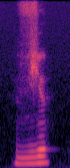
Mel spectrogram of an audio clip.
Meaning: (adjective) old; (noun) 1. old person 2. dad 3. parents 4. old chap
- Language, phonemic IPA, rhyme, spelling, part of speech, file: French, /vjø/, -ø, vieux, adjective / noun, Fr-vieux.ogg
